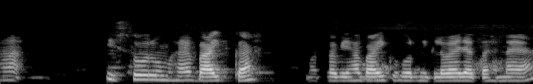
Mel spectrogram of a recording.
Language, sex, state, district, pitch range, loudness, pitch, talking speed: Hindi, female, Uttar Pradesh, Deoria, 175-230 Hz, -20 LUFS, 185 Hz, 155 wpm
